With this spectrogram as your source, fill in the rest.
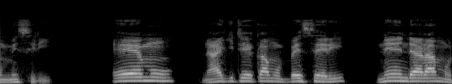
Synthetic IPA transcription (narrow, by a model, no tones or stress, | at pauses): umisiɾḭ | emu | naɟite̞ːkamube̞se̞ɾi | ne̞ːndalamu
